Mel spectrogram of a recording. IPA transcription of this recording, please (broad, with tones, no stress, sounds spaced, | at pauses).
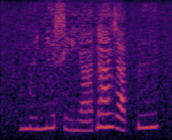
m ɨ˧ ɲ ɨ˦ s i˨ j ã˨˦ ɗ ã˦ z a˨ k͡p ɨ˦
